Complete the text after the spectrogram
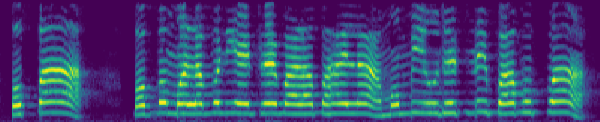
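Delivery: high, loud appeal to Papa; loud complaining wail. Acted. Child tattling to Papa about mother, loud whine.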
